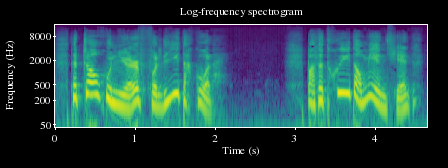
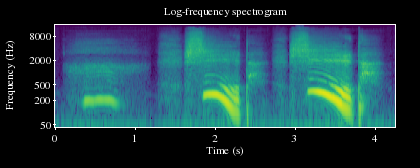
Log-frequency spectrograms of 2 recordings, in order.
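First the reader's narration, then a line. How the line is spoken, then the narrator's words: Enraptured murmur. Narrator (Chinese): 心醉神迷的喃喃自语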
